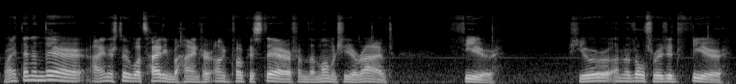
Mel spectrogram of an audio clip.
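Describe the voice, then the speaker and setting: A man with a mid-pitched voice reads story narration from a visual novel. He takes it in a measured, literary manner, occasionally tripping on a phrase and going back over it. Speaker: let's player reading game text.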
